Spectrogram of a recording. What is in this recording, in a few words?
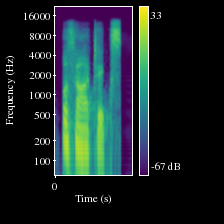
"orthoptics", Indian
